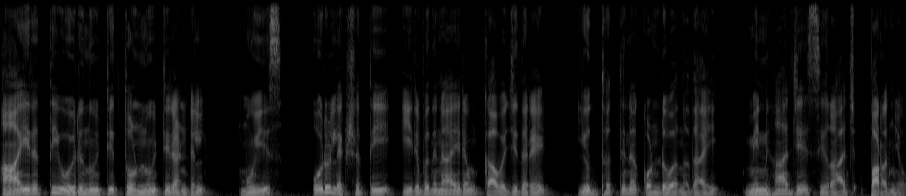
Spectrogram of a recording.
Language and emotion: Malayalam, neutral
